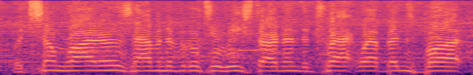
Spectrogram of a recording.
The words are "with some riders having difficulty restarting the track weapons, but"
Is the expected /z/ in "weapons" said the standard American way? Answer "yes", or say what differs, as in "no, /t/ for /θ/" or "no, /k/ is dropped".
yes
